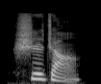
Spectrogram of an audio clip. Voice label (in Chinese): "师长", Chinese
